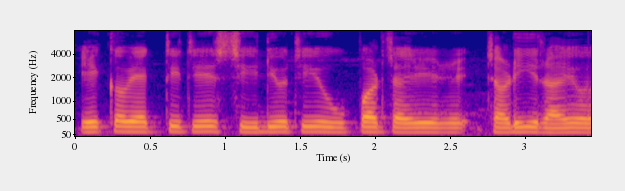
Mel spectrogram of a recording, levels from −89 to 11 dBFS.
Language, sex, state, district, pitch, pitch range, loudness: Gujarati, male, Gujarat, Gandhinagar, 135 Hz, 130-140 Hz, -18 LUFS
